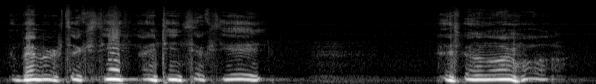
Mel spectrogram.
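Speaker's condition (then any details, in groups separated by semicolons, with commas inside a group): Parkinson's; a little shaky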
